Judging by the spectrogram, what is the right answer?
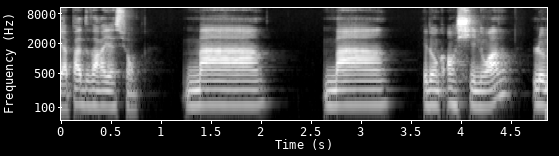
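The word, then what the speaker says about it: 妈妈: Donc en fait, c'est comme si vous prononciez le mot ma sans ton. Donc vous voyez, dans le mot maman en chinois, on va prononcer ça comme mama.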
